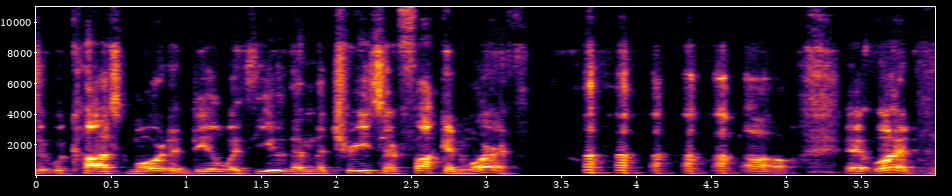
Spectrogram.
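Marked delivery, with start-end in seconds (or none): 3.6-5.3 chuckle. Real, not acted. Laughing at his own boast.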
